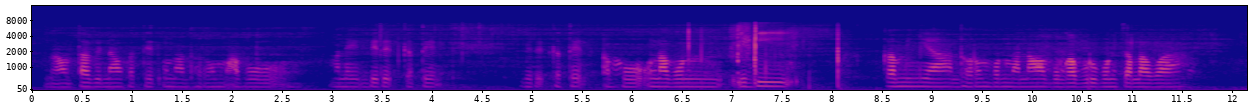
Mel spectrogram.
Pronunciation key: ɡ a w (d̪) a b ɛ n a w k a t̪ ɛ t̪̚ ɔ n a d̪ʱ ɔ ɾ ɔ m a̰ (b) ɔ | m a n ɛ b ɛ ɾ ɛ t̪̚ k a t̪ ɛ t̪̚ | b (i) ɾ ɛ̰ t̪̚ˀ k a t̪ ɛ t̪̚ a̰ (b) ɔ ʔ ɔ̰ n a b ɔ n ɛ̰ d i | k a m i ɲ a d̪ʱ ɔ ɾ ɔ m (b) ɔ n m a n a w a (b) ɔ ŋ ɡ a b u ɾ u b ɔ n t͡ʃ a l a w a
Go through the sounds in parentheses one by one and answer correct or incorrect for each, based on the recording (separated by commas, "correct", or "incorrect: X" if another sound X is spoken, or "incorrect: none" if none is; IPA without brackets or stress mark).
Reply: incorrect: t̪, correct, incorrect: ɛ, correct, correct, correct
